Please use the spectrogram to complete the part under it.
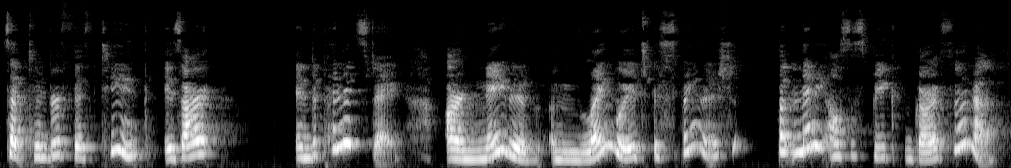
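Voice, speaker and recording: A woman voicing a high young schoolgirl. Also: big pitch swings, normal speed. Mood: nervous proud. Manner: upset, pleading. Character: shy young Honduran-American schoolgirl.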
